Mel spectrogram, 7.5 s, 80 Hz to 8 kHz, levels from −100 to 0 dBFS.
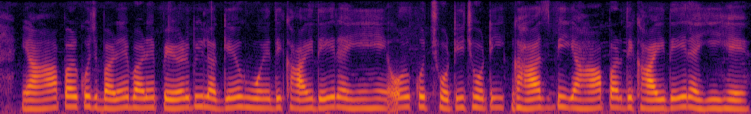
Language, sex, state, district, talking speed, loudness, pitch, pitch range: Hindi, female, Bihar, Muzaffarpur, 200 wpm, -31 LUFS, 195 Hz, 185-205 Hz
